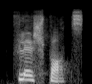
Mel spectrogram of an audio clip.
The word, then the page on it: fleshpots: Indian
